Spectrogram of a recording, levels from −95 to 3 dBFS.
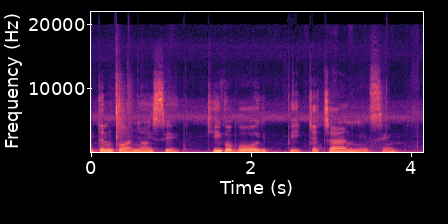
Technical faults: none

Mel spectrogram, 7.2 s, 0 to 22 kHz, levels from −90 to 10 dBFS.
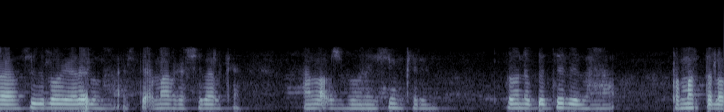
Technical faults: GSM full-rate codec; lost GSM frames

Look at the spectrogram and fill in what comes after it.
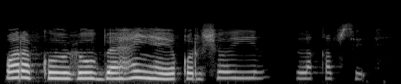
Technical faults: zipper noise

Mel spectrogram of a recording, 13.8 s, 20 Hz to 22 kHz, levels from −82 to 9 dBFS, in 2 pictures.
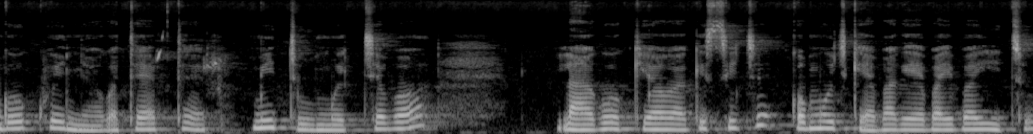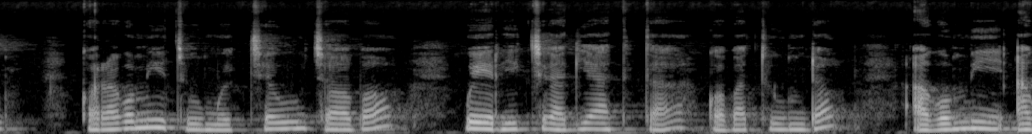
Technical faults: none

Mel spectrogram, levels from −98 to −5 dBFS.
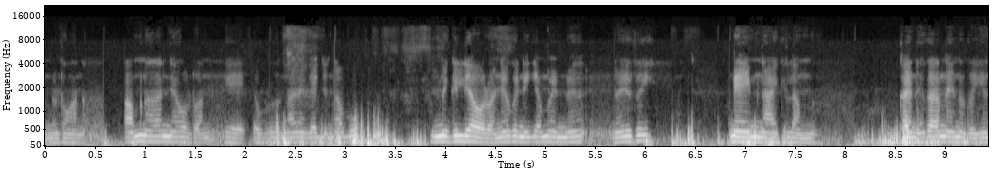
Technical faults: sound dropped by the voice detector; comfort noise in place of the background; sound chopped by the voice detector

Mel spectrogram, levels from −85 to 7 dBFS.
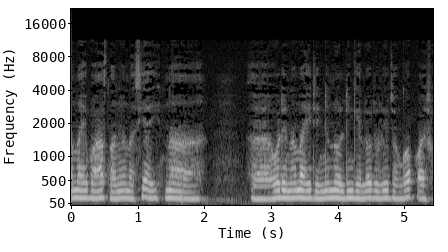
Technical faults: low-delay AAC compression; AAC frame loss with concealment

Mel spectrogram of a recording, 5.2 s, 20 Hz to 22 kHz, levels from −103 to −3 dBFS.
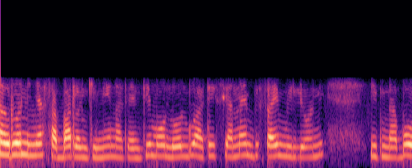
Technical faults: G.729 codec; VoIP packet loss concealed by the speech codec

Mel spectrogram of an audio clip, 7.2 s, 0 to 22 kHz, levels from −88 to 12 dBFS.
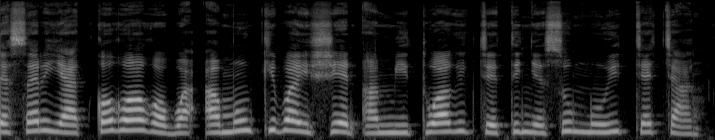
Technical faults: none

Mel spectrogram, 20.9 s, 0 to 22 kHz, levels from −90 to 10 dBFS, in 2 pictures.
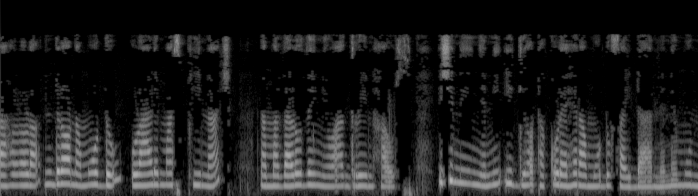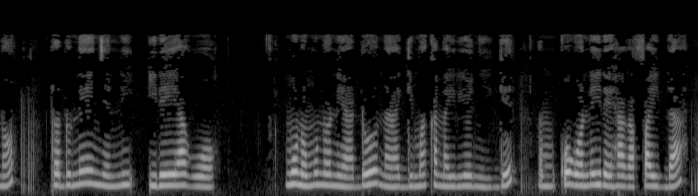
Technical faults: MP3 compression

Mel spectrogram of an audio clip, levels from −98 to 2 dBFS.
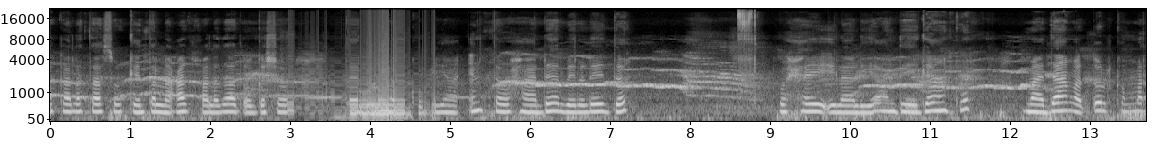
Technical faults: robotic sound from repeated short buffers

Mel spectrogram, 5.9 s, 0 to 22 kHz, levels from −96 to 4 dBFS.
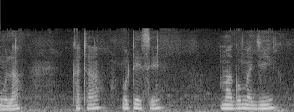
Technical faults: unconcealed Bluetooth headset packet loss

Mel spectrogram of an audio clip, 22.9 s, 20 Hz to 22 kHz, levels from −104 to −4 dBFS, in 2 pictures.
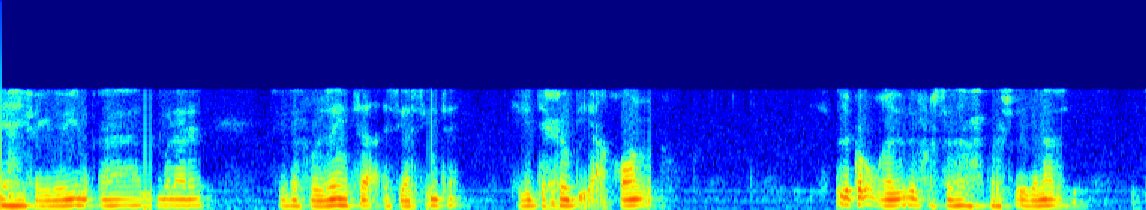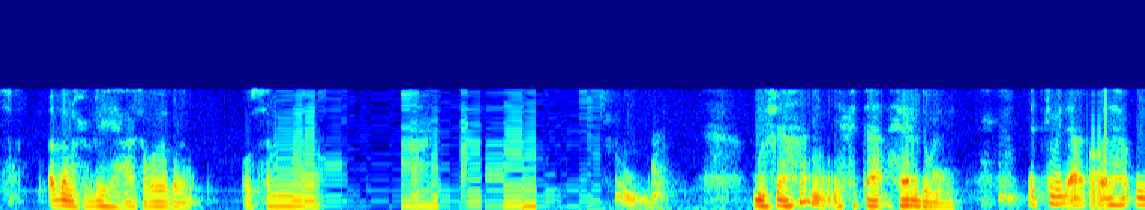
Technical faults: packet loss with last packet repeated; robotic sound from repeated short buffers

